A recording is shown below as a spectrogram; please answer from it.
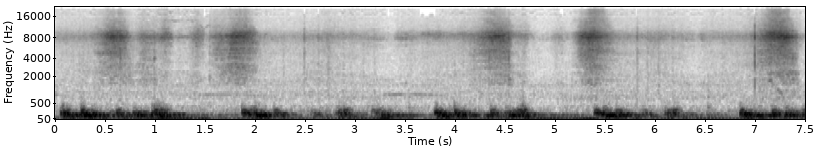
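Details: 2012 Ford Mondeo, phone held near the ear while turning the steering wheel: uneven low clunks in bursts about every one to two seconds. Owner suspects the steering rack; not confirmed.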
